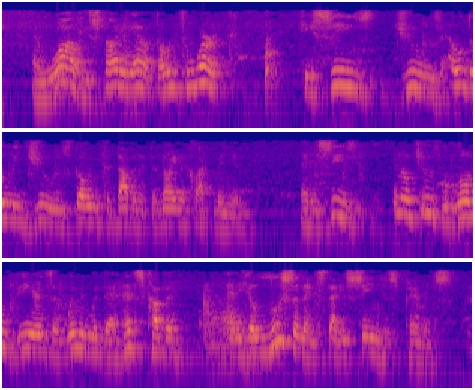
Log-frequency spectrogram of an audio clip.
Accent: Bronx, New York, United States; Like I told you, I grew up in the Bronx.

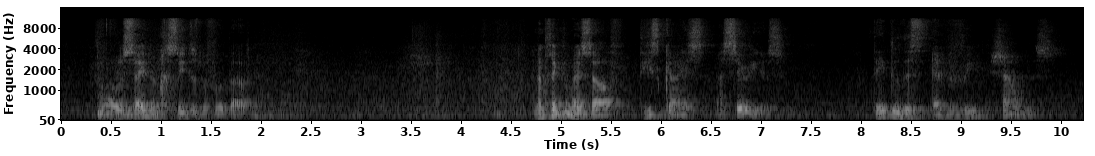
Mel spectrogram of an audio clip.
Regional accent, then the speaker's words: Queens, New York, United States; I grew up in Queens, I'm just a nice, modern Orthodox Bacher

